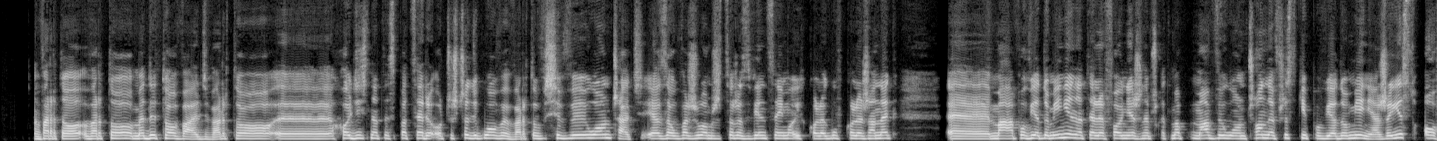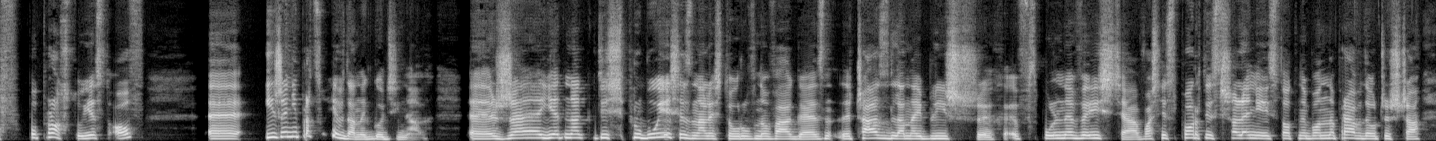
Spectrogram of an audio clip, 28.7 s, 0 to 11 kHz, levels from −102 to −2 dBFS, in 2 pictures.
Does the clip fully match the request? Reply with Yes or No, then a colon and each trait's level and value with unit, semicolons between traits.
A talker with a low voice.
No: high, 225 Hz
